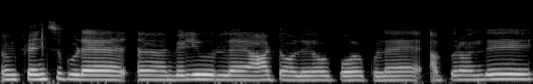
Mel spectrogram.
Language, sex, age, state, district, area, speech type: Tamil, female, 18-30, Tamil Nadu, Cuddalore, rural, spontaneous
